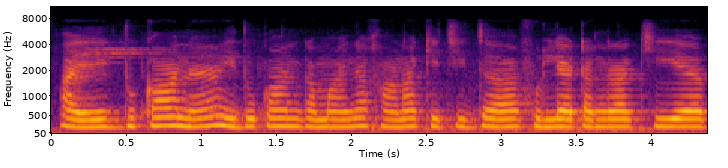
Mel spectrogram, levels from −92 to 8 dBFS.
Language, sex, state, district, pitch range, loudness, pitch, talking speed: Rajasthani, female, Rajasthan, Nagaur, 200-210 Hz, -13 LUFS, 205 Hz, 205 wpm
